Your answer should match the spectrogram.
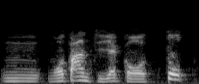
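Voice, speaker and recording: An actor playing an evasive, defensive shopkeeper in a 1990s Hong Kong Cantonese radio drama. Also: male voice, a little high, animated, unhurried, slightly rough. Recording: dull lo-fi radio recording.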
